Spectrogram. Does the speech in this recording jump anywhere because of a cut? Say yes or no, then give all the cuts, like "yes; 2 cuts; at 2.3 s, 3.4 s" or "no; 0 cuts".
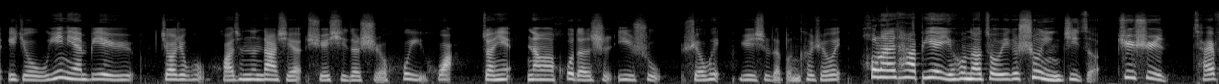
yes; 1 cut; at 5.2 s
